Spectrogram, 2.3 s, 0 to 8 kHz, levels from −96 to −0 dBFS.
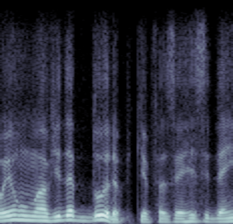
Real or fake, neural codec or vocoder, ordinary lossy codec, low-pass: fake; codec, 16 kHz, 0.3 kbps, FocalCodec; Opus, 24 kbps; 7.2 kHz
